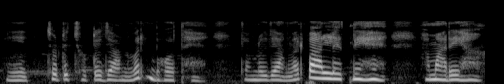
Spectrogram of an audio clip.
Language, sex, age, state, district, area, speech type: Hindi, female, 45-60, Uttar Pradesh, Hardoi, rural, spontaneous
